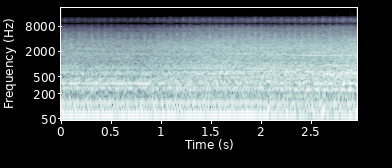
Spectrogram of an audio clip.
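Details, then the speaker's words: Corvette C4 after fuel pump install, following fuel pressure regulator trouble: even, steady idle with soft regular pulse, no knocks or misses, idling down as it warms from about 900 toward 700 rpm. "She idles down like she should. She's down to nine. Eventually she'll go down to seven."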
